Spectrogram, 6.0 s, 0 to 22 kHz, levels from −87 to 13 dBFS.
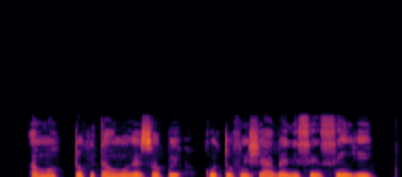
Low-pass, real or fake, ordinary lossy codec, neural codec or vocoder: none; real; none; none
